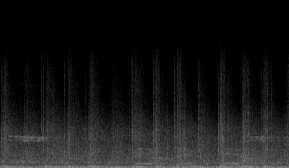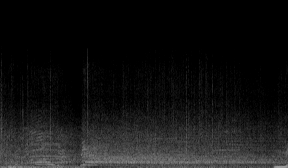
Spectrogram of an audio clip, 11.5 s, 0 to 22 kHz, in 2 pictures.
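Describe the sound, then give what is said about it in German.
A packed handball arena crowd at the PSD Bank Dome in Düsseldorf roars loudly, with rhythmic thumping and clapping through the first half. The noise then swells into a sustained, euphoric cheer near the end as the BRC scores in the last second to earn a 25–25 draw against the Rhein-Neckar-Löwen from Mannheim. “Der BRC holt in allerletzter Sekunde den Punkt und so klang ein großer Wurf der Erlösung.”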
